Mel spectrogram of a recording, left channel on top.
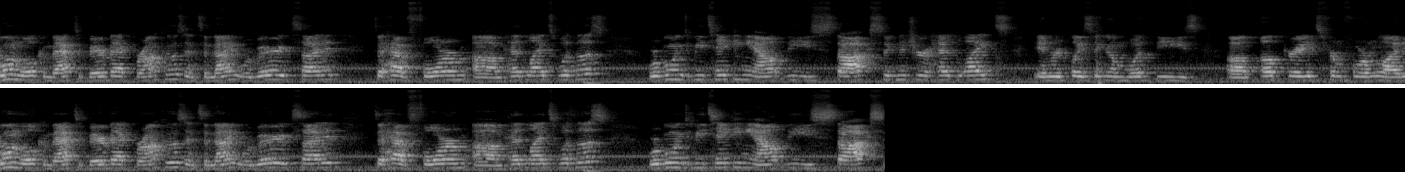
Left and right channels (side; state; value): right; drops out; at 8.8 s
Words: welcome back to Bareback Broncos, and tonight we're very excited to have Form headlights with us. We're going to be taking out the stock signature headlights and replacing them with these upgrades from Form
